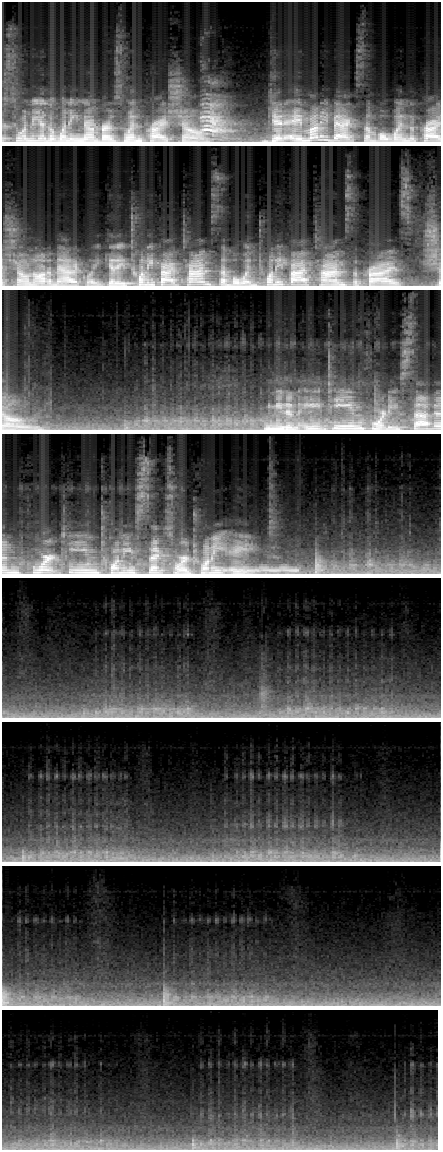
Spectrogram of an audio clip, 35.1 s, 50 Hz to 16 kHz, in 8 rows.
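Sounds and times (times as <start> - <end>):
scratch ticket scraping: 10.1 - 14.7.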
